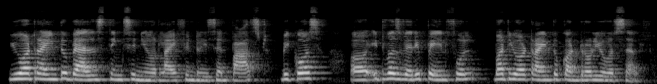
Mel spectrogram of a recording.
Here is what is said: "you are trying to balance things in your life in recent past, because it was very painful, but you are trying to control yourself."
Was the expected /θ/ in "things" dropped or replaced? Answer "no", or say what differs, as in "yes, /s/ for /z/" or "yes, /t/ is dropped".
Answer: yes, /t/ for /θ/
